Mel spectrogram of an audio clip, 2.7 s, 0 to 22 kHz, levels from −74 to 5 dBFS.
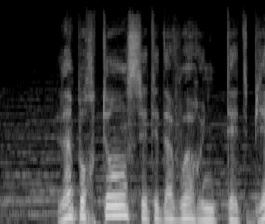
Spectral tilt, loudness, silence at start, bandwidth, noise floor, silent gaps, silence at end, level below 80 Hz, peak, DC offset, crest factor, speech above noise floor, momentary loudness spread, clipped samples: -6 dB/octave; -16 LUFS; 0.05 s; 17.5 kHz; -38 dBFS; none; 0 s; -40 dBFS; 0 dBFS; under 0.1%; 16 dB; 23 dB; 8 LU; under 0.1%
